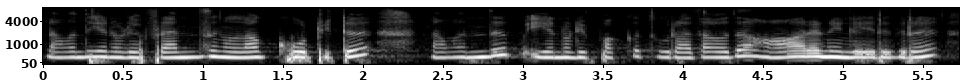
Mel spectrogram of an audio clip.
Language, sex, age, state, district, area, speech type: Tamil, female, 18-30, Tamil Nadu, Tiruvannamalai, urban, spontaneous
